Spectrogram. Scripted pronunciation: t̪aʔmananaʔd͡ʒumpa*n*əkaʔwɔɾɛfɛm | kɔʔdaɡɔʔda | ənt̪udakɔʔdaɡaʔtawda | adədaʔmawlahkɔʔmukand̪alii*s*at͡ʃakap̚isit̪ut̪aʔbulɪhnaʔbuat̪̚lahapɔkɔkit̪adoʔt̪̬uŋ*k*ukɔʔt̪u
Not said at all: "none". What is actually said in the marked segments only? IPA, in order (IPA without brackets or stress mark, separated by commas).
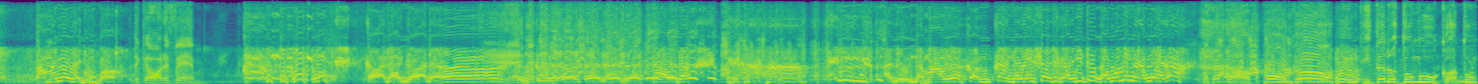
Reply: d, s, ɡ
